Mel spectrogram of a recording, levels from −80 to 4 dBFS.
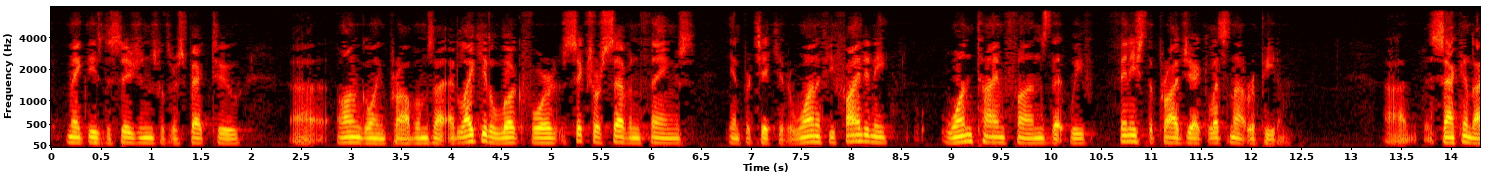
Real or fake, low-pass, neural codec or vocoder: real; 7.2 kHz; none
